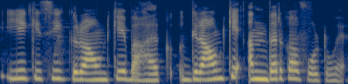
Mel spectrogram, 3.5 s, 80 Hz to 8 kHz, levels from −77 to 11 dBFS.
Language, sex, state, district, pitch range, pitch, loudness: Hindi, female, Delhi, New Delhi, 240-280 Hz, 265 Hz, -15 LUFS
